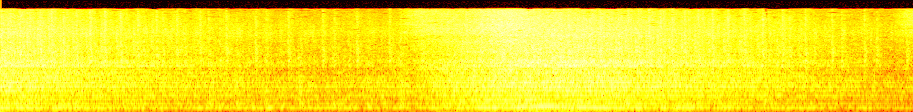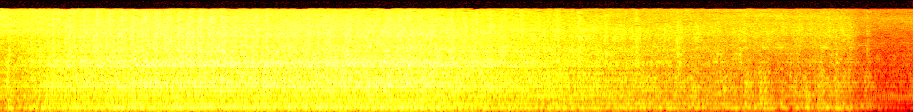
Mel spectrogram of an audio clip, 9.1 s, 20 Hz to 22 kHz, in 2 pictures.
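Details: 1989 454 Magnum marine V8 with rectangular port heads runs with a fast, light ticking that quickens as it is revved twice; cause undiagnosed.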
